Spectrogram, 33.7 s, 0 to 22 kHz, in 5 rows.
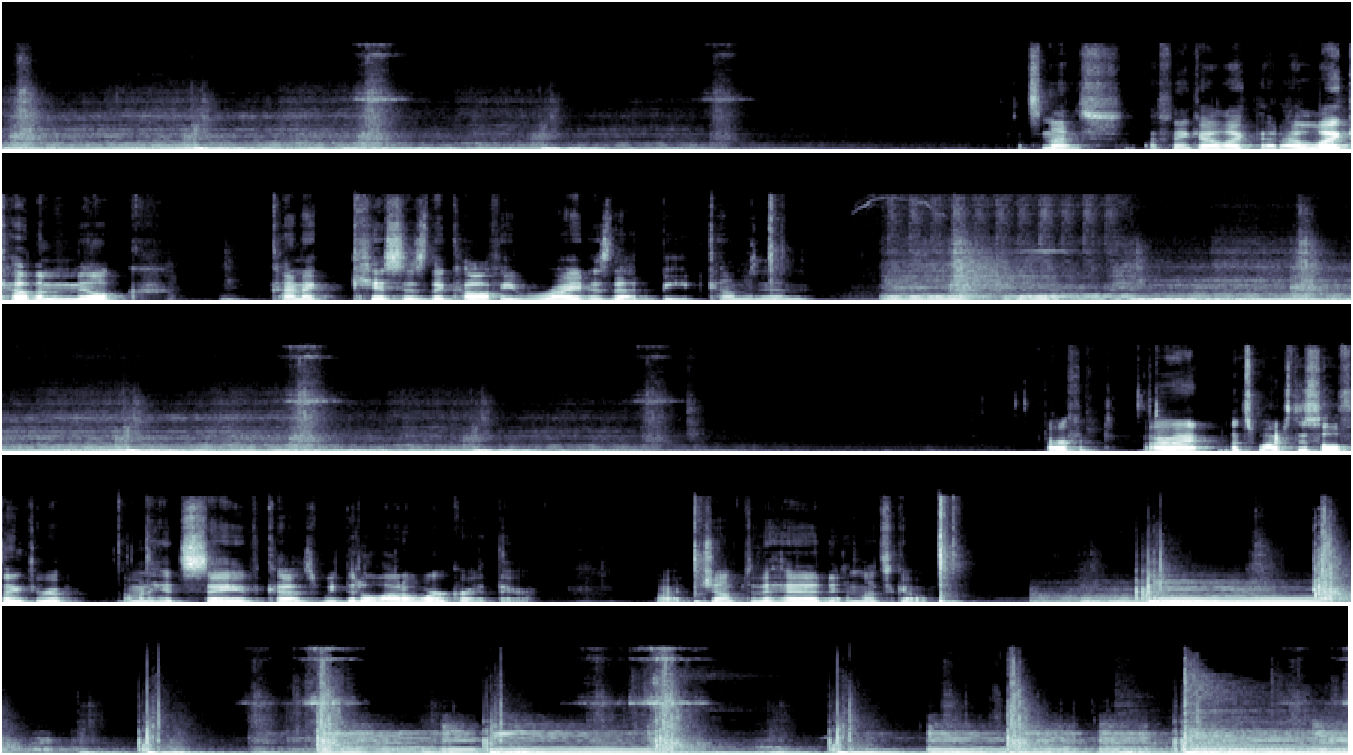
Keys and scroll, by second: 10.9 space, 19.5 shift+z, 24.0 Home, 25.2 space.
